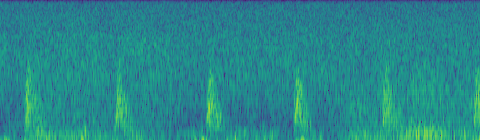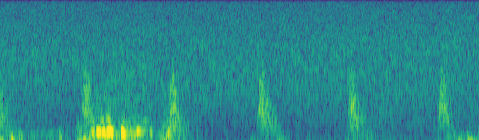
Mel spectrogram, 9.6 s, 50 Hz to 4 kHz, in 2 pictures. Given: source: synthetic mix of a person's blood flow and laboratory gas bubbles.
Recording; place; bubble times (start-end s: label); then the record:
Doppler ultrasound of blood flow; subclavian vein
no bubbles
From the record:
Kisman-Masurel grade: 000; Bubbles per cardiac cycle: 0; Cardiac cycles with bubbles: 0%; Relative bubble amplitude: no bubbles discernible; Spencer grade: 0 (complete lack of bubble signals)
